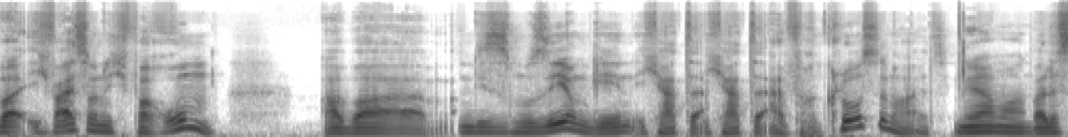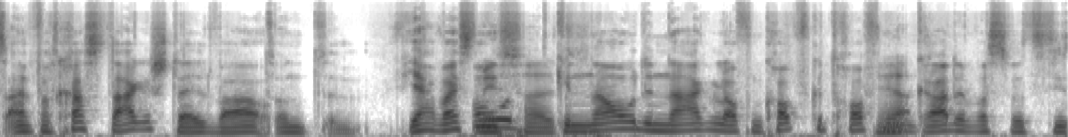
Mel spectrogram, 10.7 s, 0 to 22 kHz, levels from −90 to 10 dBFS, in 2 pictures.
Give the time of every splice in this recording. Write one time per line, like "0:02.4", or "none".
0:02.3
0:03.5
0:05.6
0:06.7
0:07.7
